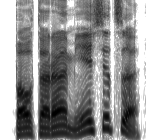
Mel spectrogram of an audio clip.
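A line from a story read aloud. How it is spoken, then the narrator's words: Exclamation. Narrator (Russian): воскликнул Карл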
